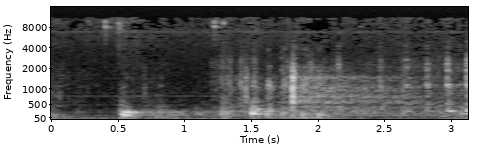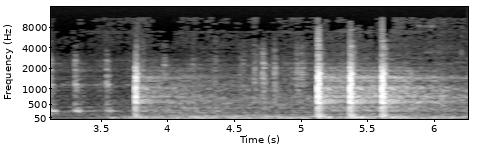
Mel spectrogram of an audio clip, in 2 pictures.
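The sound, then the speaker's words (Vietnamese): Knocking on a door: several sharp knocks spaced irregularly over a low background, ending in a quick group of three louder raps. “ở bên ngoài, một lần nữa kỳ quái lại vang lên tiếng gõ cửa.”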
